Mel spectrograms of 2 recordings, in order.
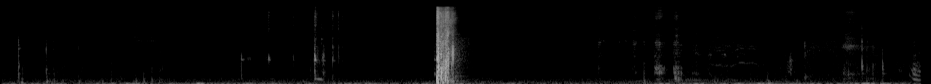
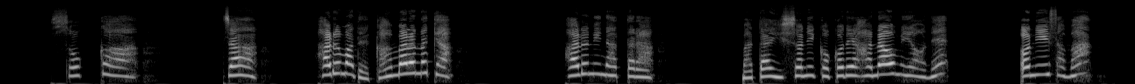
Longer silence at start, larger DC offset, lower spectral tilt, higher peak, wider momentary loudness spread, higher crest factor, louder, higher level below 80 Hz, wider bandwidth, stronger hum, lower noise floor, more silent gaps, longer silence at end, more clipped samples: first, 1.95 s vs 0.5 s; neither; about the same, -2 dB/octave vs -1 dB/octave; first, -2 dBFS vs -6 dBFS; first, 33 LU vs 13 LU; first, 32 dB vs 20 dB; first, -21 LUFS vs -25 LUFS; first, -52 dBFS vs -72 dBFS; about the same, 15.5 kHz vs 17 kHz; neither; second, -59 dBFS vs -84 dBFS; second, none vs 9.52-10.18 s; first, 0.6 s vs 0.45 s; neither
